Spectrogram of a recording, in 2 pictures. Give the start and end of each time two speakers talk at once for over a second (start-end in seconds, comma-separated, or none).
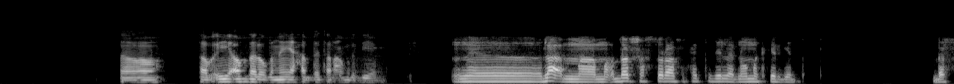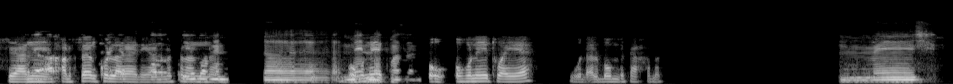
9.7-11.8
